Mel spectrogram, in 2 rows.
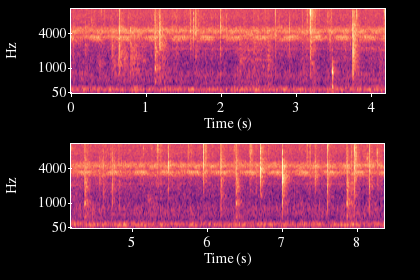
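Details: Countryside insects at midnight in late summer, September 2020, Yurihama, Tottori, Japan. They keep up an unbroken high-pitched ringing hum. Frequent loud snaps and crackling from a wood fire in a stove cut through it.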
